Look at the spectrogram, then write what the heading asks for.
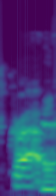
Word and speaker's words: crappie: It's not spelled C-R-O. It's not crappie. It's crappie.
